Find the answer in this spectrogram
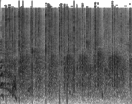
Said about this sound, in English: Give him another hand. Only one person. Clap, everybody.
